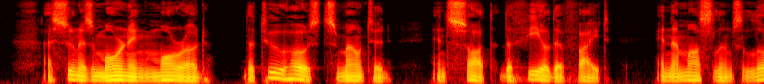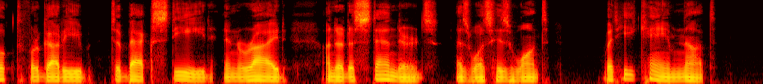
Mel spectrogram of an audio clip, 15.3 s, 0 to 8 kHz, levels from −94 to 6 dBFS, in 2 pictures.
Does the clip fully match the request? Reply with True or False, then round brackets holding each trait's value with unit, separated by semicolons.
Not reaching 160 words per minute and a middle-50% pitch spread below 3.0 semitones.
True (145 wpm; 2.6 semitones)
